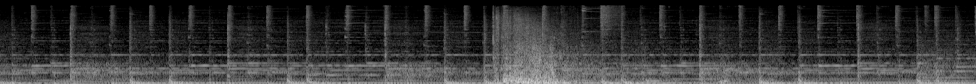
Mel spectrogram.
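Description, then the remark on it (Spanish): The final explosive package, set off so students can investigate the evidence, detonates in a loud, rumbling blast midway, surrounded by a rapid, irregular string of sharp cracks and pops, like a crackling fusillade. “Después de las explosiones, los estudiantes se dividen en equipos.”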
